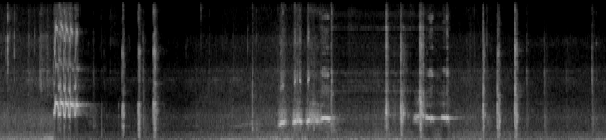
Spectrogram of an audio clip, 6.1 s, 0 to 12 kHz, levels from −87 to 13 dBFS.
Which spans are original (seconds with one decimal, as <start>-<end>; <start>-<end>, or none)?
0.0-3.2; 4.5-6.1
